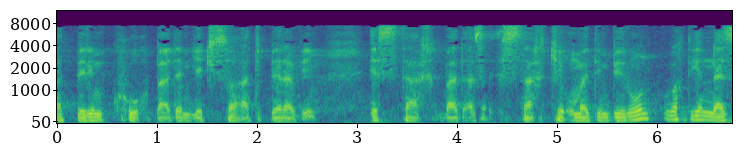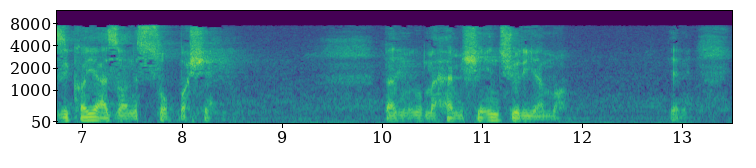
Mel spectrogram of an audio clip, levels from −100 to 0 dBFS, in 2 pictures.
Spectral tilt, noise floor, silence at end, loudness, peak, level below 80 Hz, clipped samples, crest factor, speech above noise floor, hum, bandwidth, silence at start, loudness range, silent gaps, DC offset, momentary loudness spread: -3.5 dB/octave; -47 dBFS; 0 s; -19 LUFS; -2 dBFS; -48 dBFS; under 0.1%; 18 dB; 28 dB; none; 7.8 kHz; 0 s; 5 LU; none; under 0.1%; 15 LU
